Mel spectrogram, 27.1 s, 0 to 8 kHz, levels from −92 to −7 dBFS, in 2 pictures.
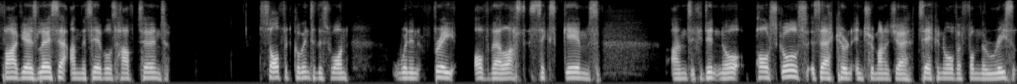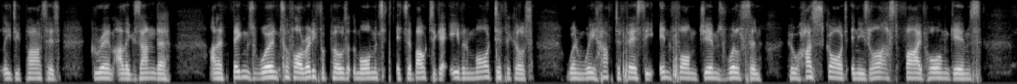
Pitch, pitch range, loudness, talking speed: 145 Hz, 135-150 Hz, -28 LUFS, 170 wpm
